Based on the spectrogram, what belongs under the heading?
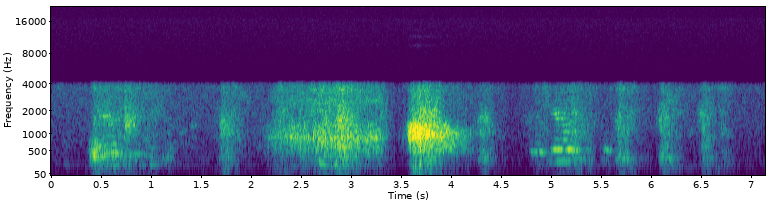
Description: kurdish guy snoring in sweden...very funny....2008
